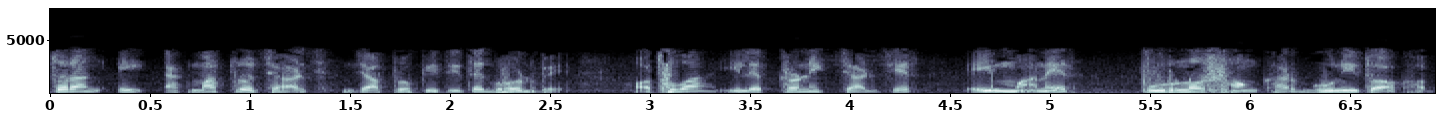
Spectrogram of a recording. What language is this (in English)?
Bangla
